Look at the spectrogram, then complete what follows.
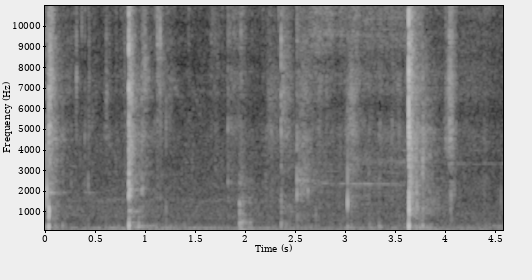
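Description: Sharp pops of a tennis ball being struck by a racket and bouncing during ball-machine practice: four separate hits, the first at the start of a swing and the loudest about three and a half seconds in.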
